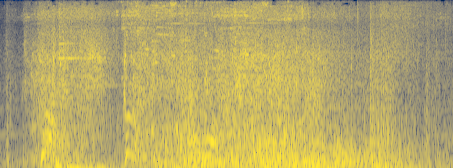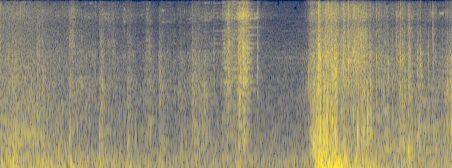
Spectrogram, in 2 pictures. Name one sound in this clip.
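Wind howls in a strong, gusting snowstorm.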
